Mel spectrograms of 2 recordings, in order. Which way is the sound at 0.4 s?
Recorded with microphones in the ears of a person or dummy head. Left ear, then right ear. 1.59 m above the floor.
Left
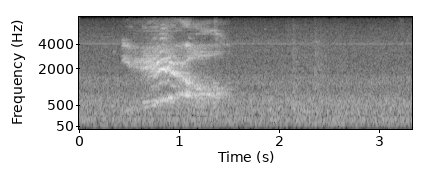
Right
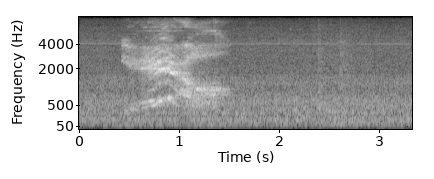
15° right (ahead or behind).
